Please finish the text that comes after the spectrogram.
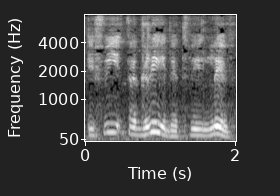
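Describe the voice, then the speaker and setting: A man lecturing in short, emphatic phrases, pausing for an interpreter, with a deliberate, didactic manner. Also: fairly high pitch, expressive, mellow, a little hiss or hum. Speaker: lecturer and guide.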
